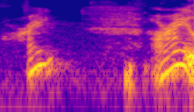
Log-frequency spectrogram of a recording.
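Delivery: ordinary talk, nothing marked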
